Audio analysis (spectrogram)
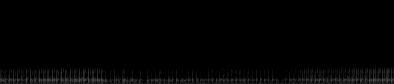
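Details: Soft, rhythmic rumbling purr of a house cat captured in stereo without talking, louder at start and end with a quieter stretch between breaths.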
